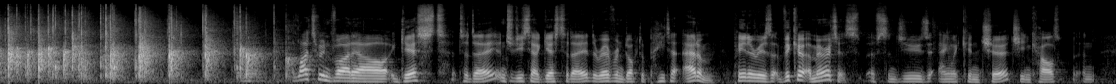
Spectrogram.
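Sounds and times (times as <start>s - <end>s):
audience applause: 0.0s - 3.1s
speech: 3.0s - 11.1s.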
